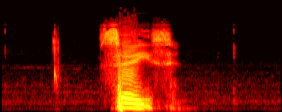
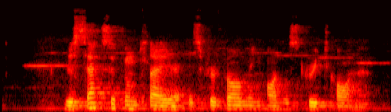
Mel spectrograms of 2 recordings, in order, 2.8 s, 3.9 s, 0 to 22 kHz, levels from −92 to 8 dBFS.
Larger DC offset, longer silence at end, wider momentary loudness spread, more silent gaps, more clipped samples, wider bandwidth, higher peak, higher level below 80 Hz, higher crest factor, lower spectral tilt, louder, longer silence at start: neither; first, 1.1 s vs 0.15 s; first, 27 LU vs 13 LU; neither; neither; second, 10.5 kHz vs 15 kHz; first, -2 dBFS vs -12 dBFS; first, -56 dBFS vs -74 dBFS; about the same, 18 dB vs 22 dB; about the same, -4.5 dB/octave vs -5.5 dB/octave; first, -15 LUFS vs -33 LUFS; first, 0.55 s vs 0.3 s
